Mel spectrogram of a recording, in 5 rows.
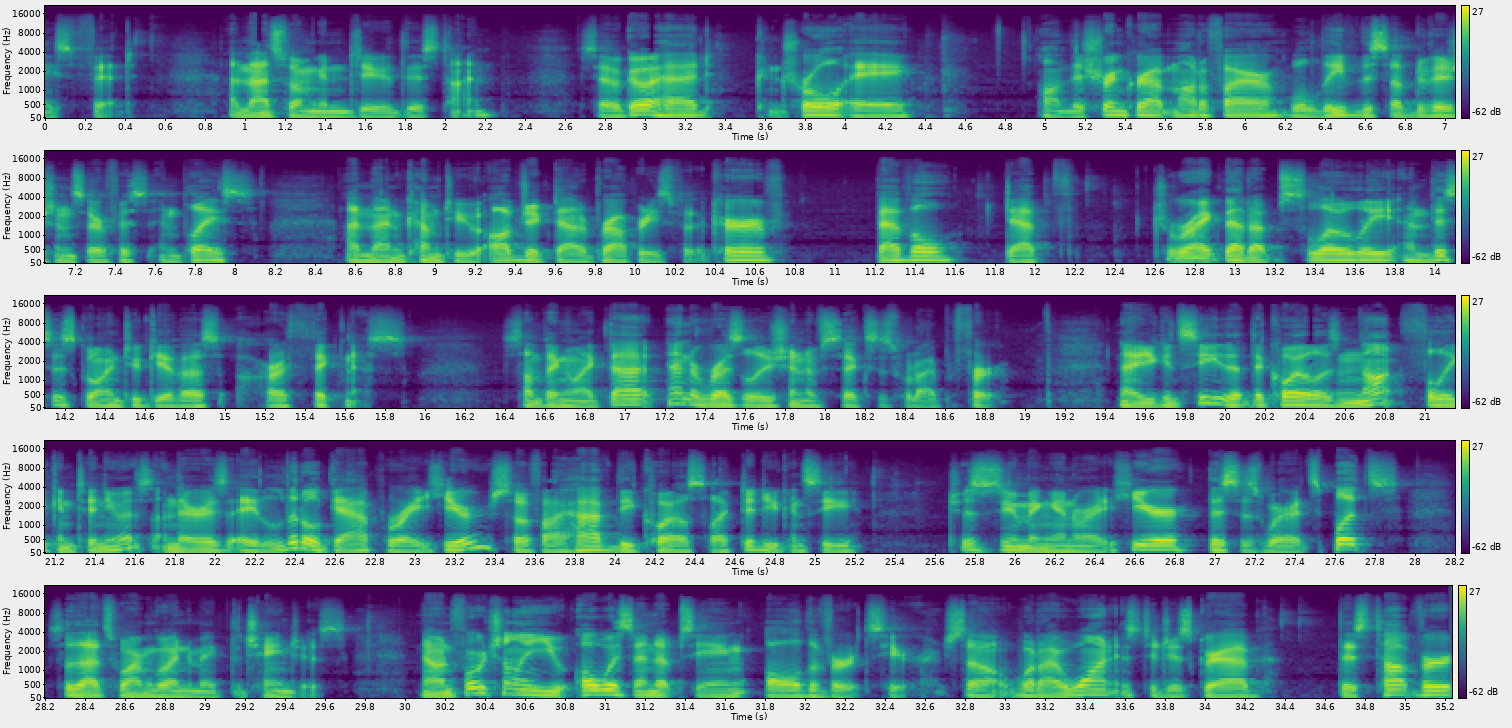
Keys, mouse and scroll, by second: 0.4 click, 1.0 middle click, 4.4 ctrl+a, 6.6 click, 7.8 click, 12.2 shift+click, 16.8 click, 17.8 click, 21.6 click, 22.5 click, 25.2 middle click, 26.2-27.8 scroll up 1, 28.1 Tab, 29.7 middle click, 32.7 1, 34.3 click.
